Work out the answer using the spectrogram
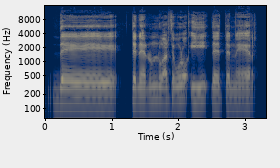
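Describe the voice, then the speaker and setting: A man's voice: medium pitch, steady tone, takes it slowly, clear, resonant tone, no room sound. A man with a Mexican accent hosting a podcast, talking in a supportive, colloquial way. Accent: Mexican Spanish. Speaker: podcast host. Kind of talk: casual chat.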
